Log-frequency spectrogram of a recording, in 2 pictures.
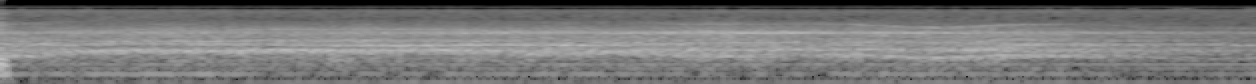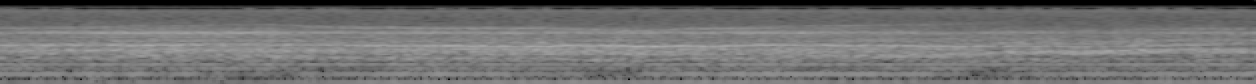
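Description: Eerie soundtrack drone: several sustained tones that slowly waver up and down in pitch over a steady low electrical hum, easing a little about halfway through.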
